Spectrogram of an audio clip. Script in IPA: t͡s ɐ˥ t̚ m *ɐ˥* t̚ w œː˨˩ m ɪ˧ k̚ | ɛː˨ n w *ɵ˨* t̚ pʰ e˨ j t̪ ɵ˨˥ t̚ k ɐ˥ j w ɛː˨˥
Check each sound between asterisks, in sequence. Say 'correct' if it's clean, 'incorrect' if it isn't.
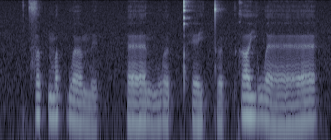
correct, correct

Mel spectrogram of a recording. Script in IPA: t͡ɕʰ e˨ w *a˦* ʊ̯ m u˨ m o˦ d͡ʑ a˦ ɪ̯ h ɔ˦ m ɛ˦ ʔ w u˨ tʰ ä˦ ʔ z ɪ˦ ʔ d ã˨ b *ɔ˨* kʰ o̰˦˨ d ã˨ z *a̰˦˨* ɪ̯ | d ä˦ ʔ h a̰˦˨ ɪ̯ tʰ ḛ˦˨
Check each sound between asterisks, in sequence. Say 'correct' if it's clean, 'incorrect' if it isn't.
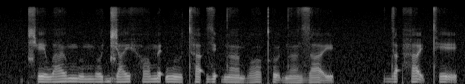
correct, incorrect: ɔ˦, correct

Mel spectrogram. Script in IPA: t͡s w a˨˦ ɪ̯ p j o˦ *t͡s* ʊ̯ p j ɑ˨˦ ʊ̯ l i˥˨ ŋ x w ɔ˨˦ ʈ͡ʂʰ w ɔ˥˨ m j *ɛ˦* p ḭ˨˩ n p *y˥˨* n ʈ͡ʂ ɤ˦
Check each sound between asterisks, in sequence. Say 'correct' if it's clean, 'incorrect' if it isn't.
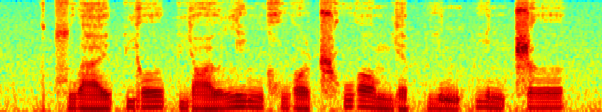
incorrect: none, incorrect: ɛ˩, incorrect: i˥˨

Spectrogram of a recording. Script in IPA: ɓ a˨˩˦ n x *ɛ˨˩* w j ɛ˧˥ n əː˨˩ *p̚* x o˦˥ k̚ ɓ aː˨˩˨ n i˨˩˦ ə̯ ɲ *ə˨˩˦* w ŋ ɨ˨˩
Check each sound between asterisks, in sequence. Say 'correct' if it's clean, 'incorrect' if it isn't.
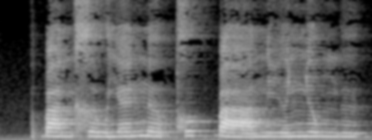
incorrect: ə˨˩, correct, incorrect: ə˧

